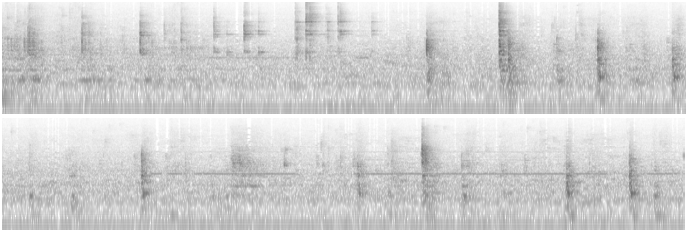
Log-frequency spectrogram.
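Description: A wooden spatula stirring white peas into thick masala in a non-stick frying pan, with irregular knocks and scrapes against the pan, the sharpest about seven and a half seconds in.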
